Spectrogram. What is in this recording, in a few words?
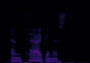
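"antagonist", American English; pronunciations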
